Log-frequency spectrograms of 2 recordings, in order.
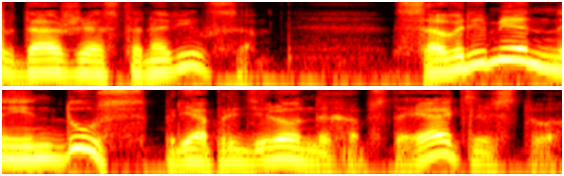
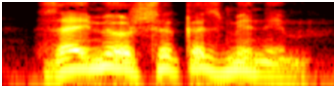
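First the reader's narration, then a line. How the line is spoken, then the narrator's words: Said rudely. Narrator (Russian): Он сказал, грубо даже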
